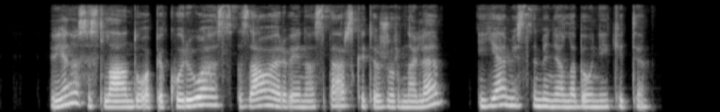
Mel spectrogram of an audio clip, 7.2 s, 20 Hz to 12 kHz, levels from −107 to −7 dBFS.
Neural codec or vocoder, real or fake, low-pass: none; real; 9.9 kHz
